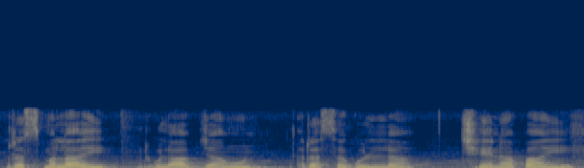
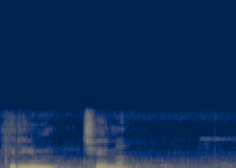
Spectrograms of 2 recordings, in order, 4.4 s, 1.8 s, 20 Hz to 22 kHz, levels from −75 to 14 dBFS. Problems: constant background noise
